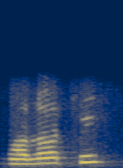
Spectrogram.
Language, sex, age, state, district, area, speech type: Odia, female, 30-45, Odisha, Sambalpur, rural, conversation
